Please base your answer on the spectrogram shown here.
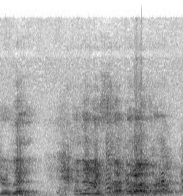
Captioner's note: laughter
